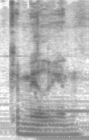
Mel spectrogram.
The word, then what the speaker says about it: chameleon: a million billion yeah you say chameleon chameleon you're correct I don't know why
